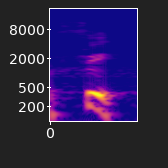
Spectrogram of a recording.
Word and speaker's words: Phe: la 17e lettre que la lettre fait mais ça s'écrit Phe donc comme P ça donc c'est la 17e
